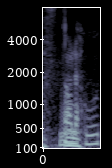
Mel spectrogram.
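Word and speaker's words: Stanko: Stanco, ils ont tous une page donc voilà on peut on va dire comment ça s'écrit. Stano. Oui c'est ce que j'allais dire. Stano.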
